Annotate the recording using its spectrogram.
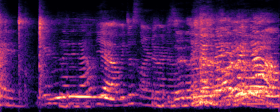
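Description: A few hand claps in the first second, then several people talking and calling out over one another.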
